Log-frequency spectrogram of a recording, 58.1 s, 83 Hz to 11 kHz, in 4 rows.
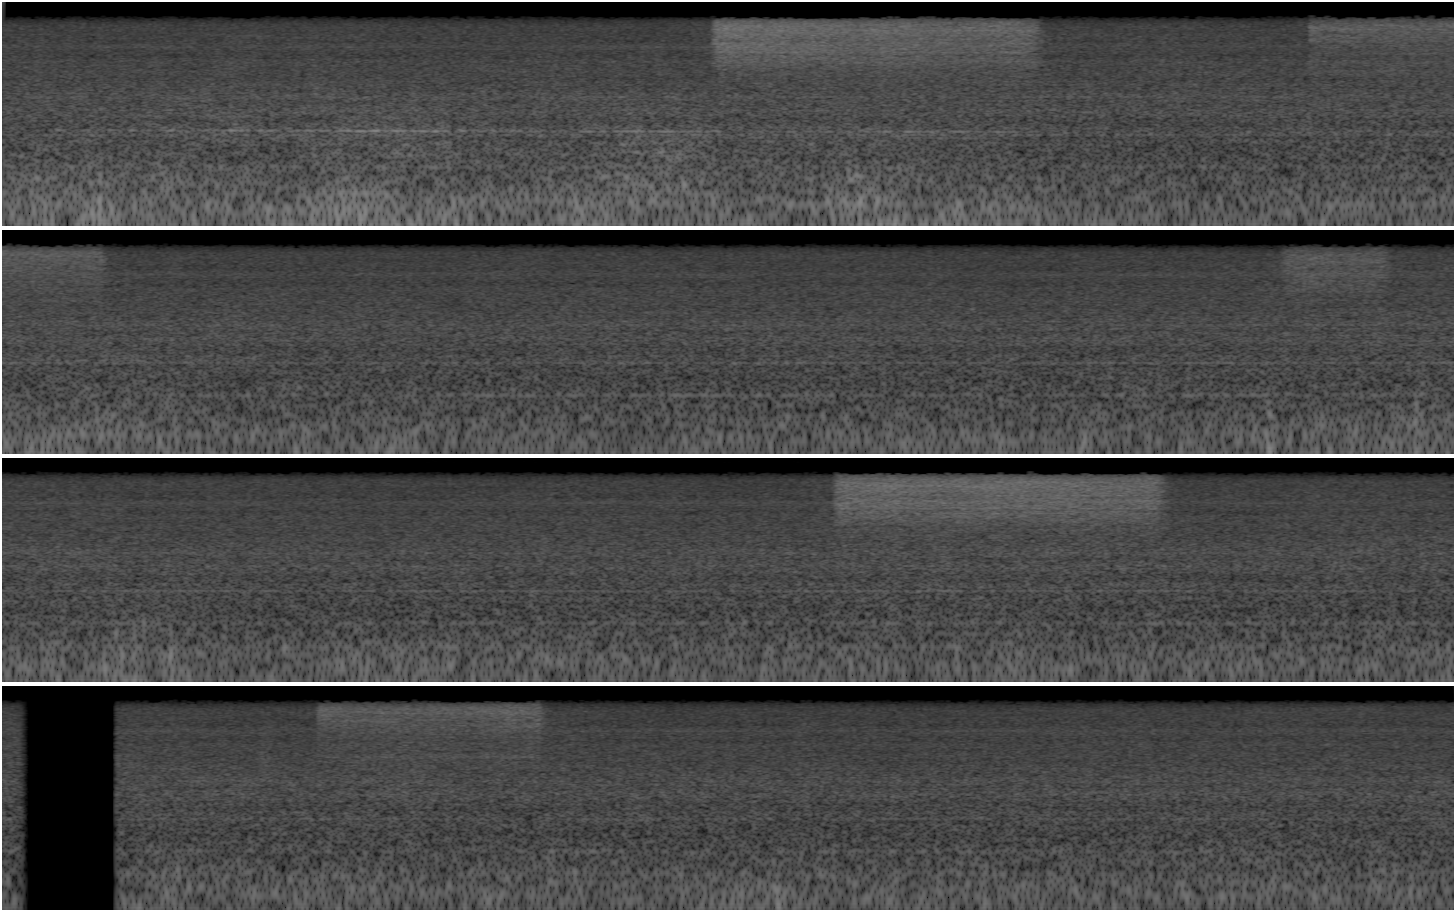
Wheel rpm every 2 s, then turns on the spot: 0, 0, 0, 0, 0, 0, 0, 0, 0, 0, 0, 0, 0, 0, 0, 0, 0, 0, 0, 0, 0, 0, 0, 0, 0, 0, 0, 0, 0.
none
